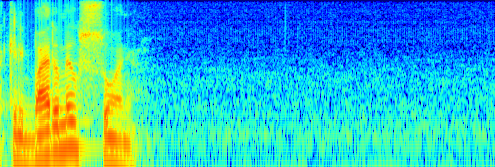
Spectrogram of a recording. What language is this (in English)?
Portuguese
